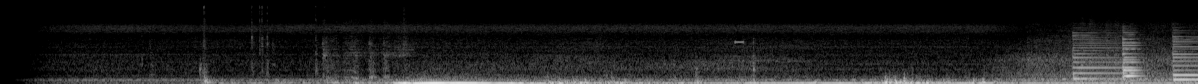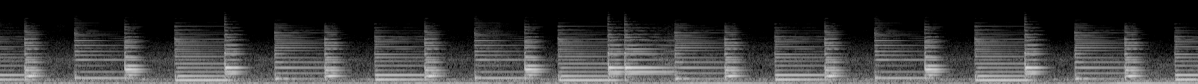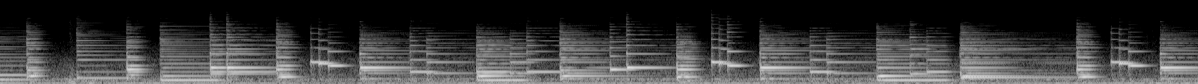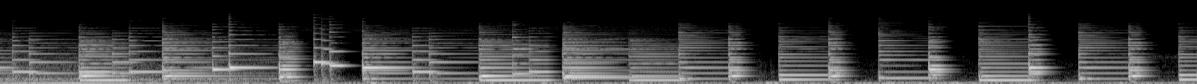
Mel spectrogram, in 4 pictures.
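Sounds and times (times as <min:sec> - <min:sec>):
steady low rumble: 0:00.4 - 0:47.9
piano keyboard repeating figure: 0:10.8 - 0:47.9.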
